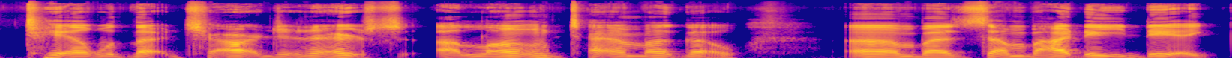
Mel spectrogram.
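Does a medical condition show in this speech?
Yes: cerebellar degeneration and ataxia.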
